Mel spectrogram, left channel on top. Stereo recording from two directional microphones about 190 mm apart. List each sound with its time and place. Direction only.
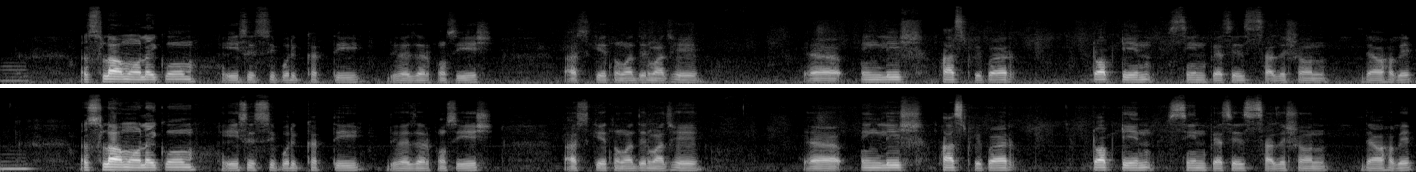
0.8 s speech: 20° right (ahead or behind)
8.0 s speech: 30° right (ahead or behind)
